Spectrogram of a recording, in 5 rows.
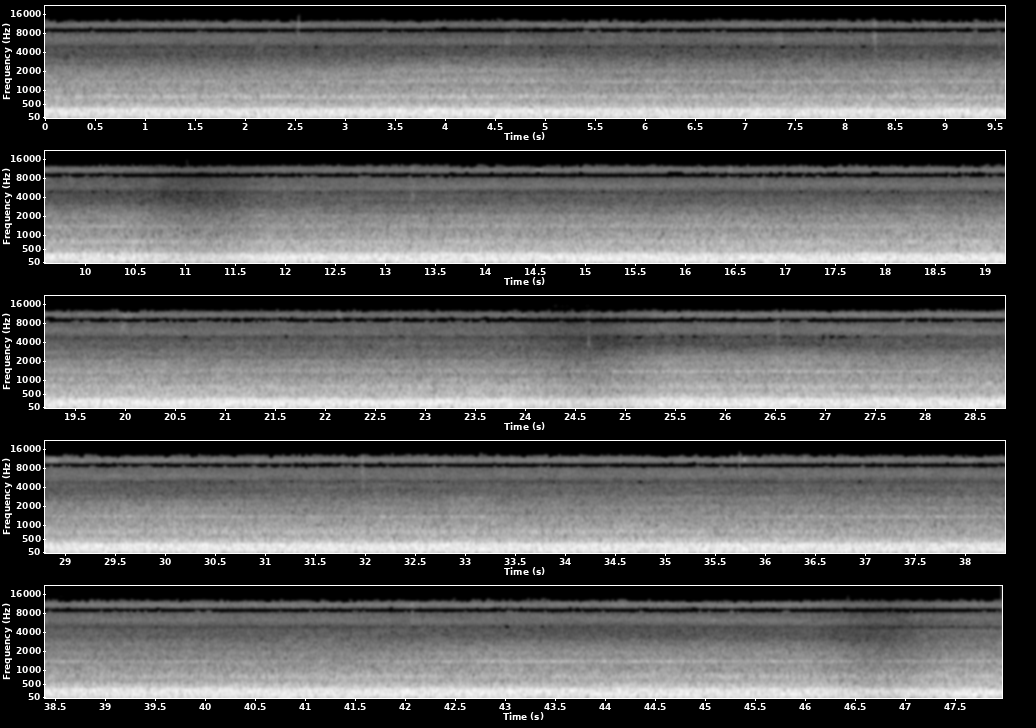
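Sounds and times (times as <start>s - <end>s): airliner cabin engine roar: 0.0s - 47.9s.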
